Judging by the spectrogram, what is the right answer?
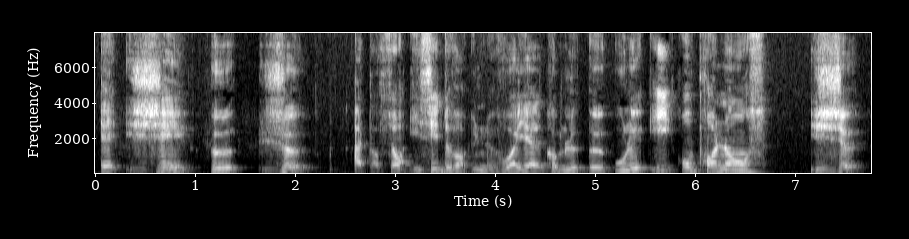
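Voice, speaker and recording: A man gives a handwriting lesson for young children, sounding out each word one syllable and one letter at a time. He talks very slowly and deliberately. His pitch rises and falls in a lively, sing-song way. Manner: spells words syllable by syllable, patient and deliberate. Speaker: handwriting teacher. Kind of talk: slow spelled-out writing lesson.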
